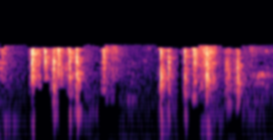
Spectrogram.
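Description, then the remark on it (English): Rapid clacking of keys on a computer keyboard, typed in two quick bursts with a short pause between, fairly soft, no voices. “Yeah, because I'm like, I'm typing it in exactly as you told me to.”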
